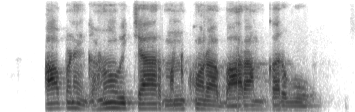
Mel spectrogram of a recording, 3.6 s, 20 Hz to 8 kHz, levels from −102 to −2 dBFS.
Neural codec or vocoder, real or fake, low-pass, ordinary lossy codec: none; real; 7.2 kHz; Opus, 16 kbps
